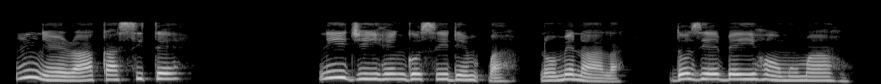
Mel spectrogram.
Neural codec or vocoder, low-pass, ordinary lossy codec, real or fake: none; 7.2 kHz; none; real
